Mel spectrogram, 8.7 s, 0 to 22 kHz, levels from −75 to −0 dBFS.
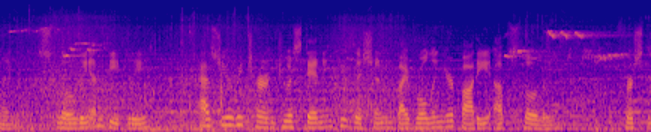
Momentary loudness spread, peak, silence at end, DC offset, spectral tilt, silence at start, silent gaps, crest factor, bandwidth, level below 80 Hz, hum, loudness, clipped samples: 7 LU; -8 dBFS; 0 s; under 0.1%; -4.5 dB/octave; 0 s; none; 18 dB; 18 kHz; -46 dBFS; none; -26 LUFS; under 0.1%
